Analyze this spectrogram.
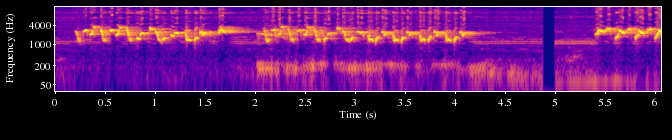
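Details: Sooty-headed bulbul long-trill song for triggering other bulbuls to sing: fast chattering trills in two bouts, a brief gap, then another trill, with a steady hum and low rumble.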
